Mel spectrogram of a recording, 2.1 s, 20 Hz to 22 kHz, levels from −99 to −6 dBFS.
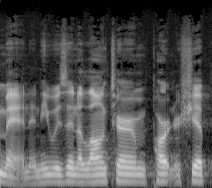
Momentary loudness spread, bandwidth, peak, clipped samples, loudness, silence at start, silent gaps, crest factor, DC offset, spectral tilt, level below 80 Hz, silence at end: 5 LU; 16.5 kHz; -8 dBFS; under 0.1%; -29 LUFS; 0 s; none; 20 dB; under 0.1%; -3.5 dB/octave; -70 dBFS; 0.05 s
